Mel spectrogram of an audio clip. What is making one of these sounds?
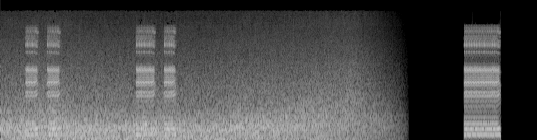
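Short electronic beeps chirp in quick bursts.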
